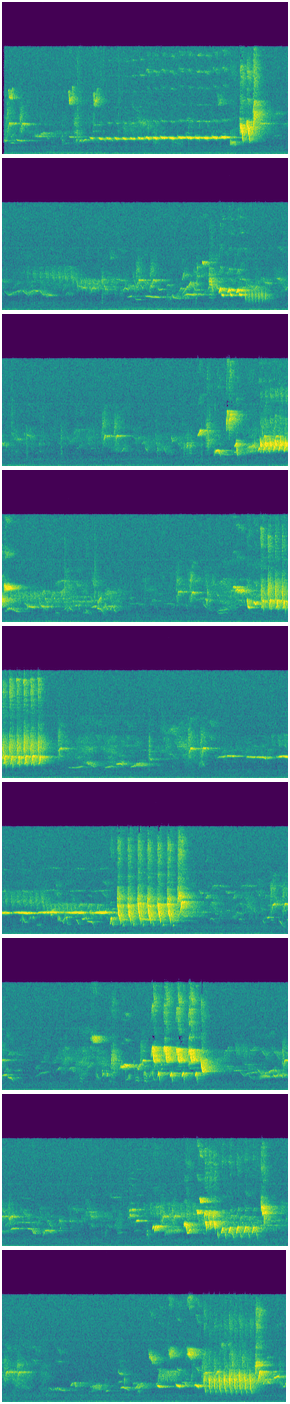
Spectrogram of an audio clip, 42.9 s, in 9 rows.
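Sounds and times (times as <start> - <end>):
Luscinia megarhynchos singing: 0.0 - 42.8.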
